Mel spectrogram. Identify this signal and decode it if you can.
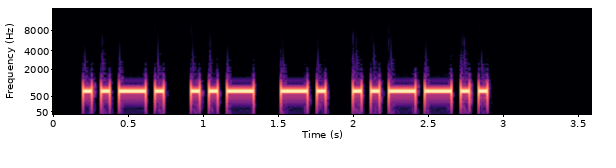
Morse code, heard as a keyed tone, about 21 wpm, 700 Hz. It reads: FUN?
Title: Sentences with 4-Word Phrases - 20wpm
